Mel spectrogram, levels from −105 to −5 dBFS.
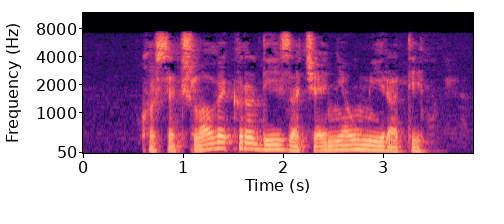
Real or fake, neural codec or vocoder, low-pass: real; none; 7.2 kHz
